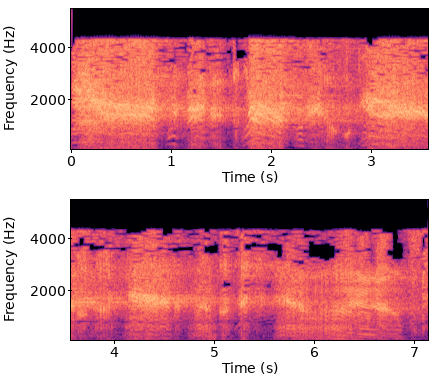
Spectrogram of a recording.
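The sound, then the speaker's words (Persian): A wolf snarls and growls loudly, breaking into drawn-out howling cries in several rough bursts with no speech, as it lifts its head and cries out after drinking water until bloated. “گرگ بدجنس غافل که نبود هرگز عاقل، هی خورد و خورد تا باد کرد، سرشو برداشت فریاد کرد.”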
